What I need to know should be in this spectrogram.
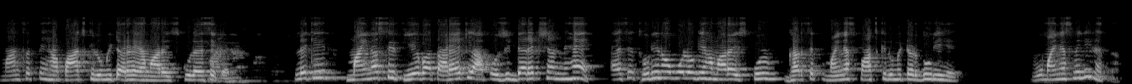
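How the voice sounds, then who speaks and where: A male physics teacher giving a classroom lecture. He keeps asking quick checking questions and answers them himself, and he repeats key terms slowly. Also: very high-pitched, fairly bright tone. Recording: roomy echo, as if in a bare classroom.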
